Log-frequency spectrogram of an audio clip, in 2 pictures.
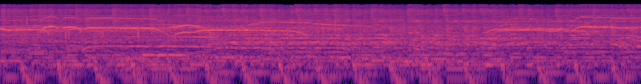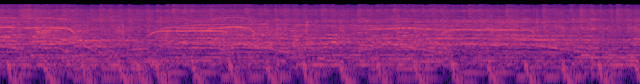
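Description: Dance music with a steady beat over a cheering crowd.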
